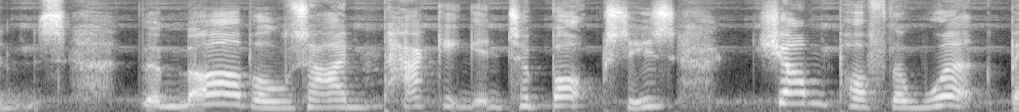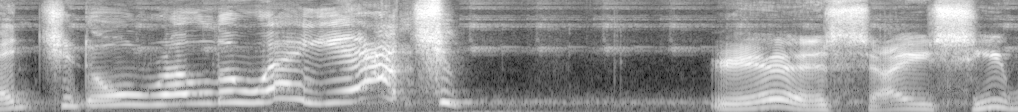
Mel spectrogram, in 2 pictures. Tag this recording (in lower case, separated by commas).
speech, music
